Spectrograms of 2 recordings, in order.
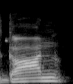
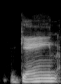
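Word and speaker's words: Gane: there you go and he's actually said that you can pronounce his last name either one of those ways gone gain i like to say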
